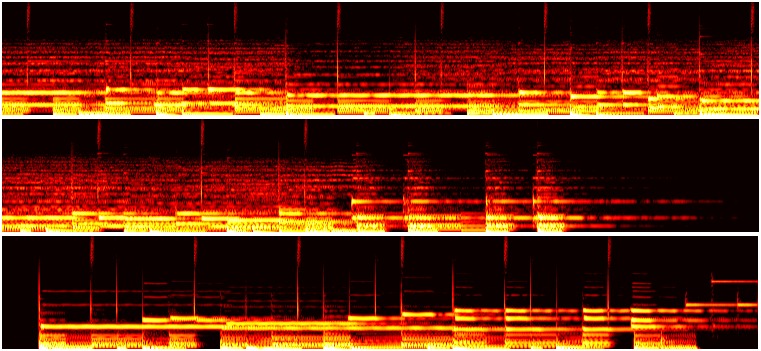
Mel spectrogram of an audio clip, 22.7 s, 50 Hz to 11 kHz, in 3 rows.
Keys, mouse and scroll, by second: 1.0-1.8 scroll down 4, 1.4 middle click, 4.4 scroll down 1, 4.7 KP_0, 6.7 KP_0, 8.1 Delete, 9.4 KP_0, 14.0 shift+a, 14.0 shift+a, 18.6-19.3 scroll down 1, 19.7-20.7 scroll up 5, 21.0 scroll down 2, 22.3 r.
